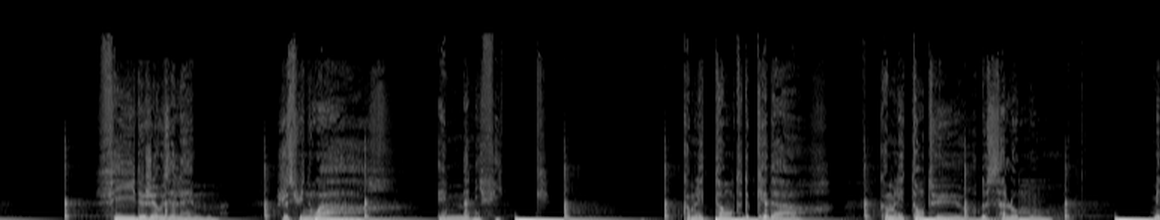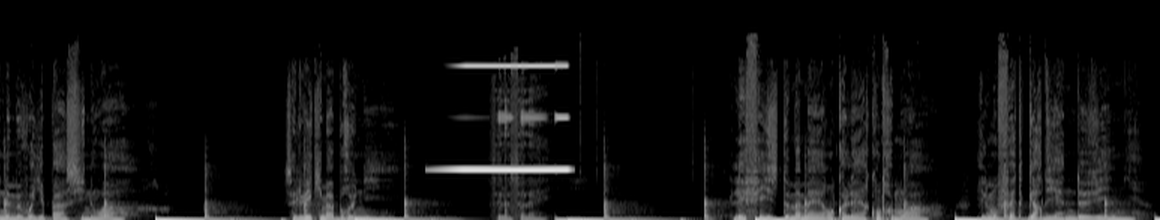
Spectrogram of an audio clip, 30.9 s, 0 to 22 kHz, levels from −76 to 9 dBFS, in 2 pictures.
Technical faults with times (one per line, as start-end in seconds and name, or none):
21.14-23.14 loudspeaker feedback squeal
